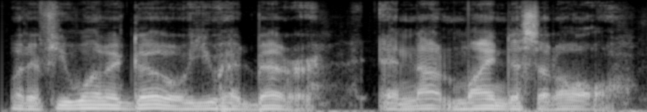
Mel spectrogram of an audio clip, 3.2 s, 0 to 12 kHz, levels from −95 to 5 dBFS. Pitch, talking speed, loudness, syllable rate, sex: 90 Hz, 280 wpm, -15 LUFS, 5.5 syllables/s, male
